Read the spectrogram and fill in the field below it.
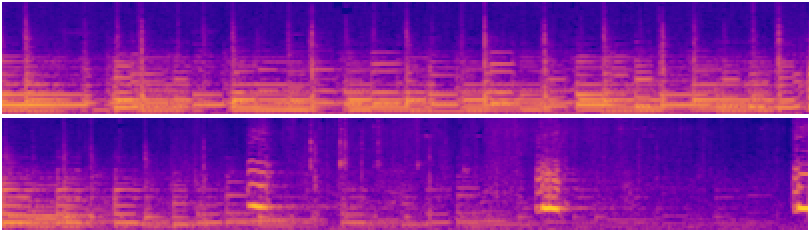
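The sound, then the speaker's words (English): A dog named Gio gives three sharp, high yips spaced a second or so apart, loud, following a stretch of plucked, chord-like music that fades out. “Gio, come here, puppy. Come on, puppy. Let's go. Good boy.”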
